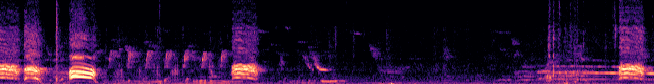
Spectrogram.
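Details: Several hungry crows squabble over food while eating: four loud, hoarse caws, two close together at the start, one mid-way and one at the end, over steady rapid chirping and faint low cooing.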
